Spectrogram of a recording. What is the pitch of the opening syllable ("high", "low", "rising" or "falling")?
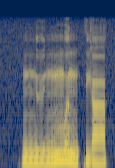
rising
